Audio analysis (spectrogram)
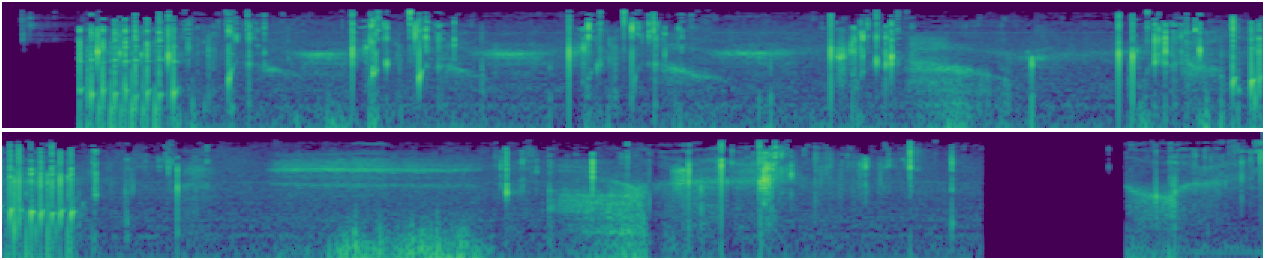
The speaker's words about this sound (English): This is another one. I'm just chewing on a microphone. Apparently, there's a lot of left channel going on, too. A lot of left ear sucking.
